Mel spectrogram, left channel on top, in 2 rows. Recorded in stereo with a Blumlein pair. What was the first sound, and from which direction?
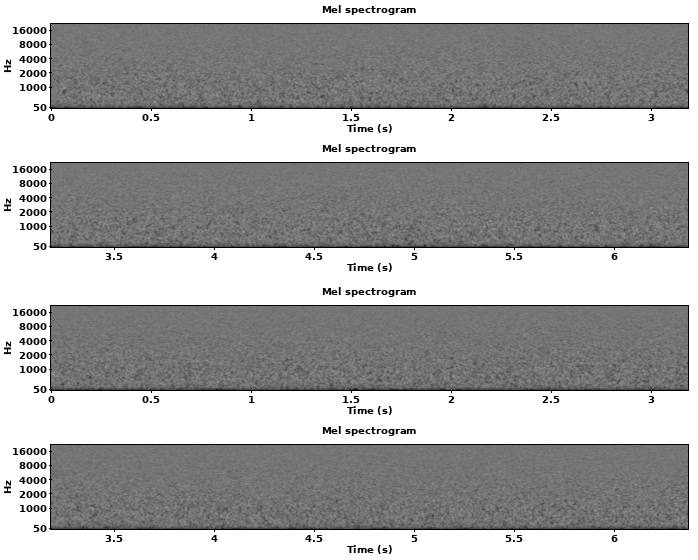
Only background noise.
